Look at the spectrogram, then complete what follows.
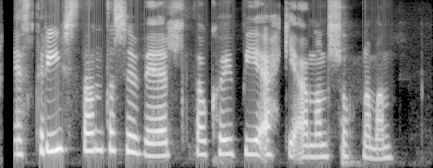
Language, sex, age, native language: Icelandic, female, 18-19, Icelandic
